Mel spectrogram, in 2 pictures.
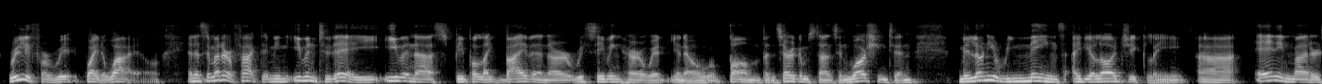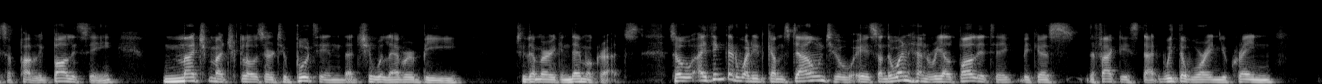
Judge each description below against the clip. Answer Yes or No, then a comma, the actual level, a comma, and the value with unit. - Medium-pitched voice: No, low, 120 Hz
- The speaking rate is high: No, average, 185 wpm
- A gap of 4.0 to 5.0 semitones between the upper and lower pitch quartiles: Yes, average, 4.4 semitones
